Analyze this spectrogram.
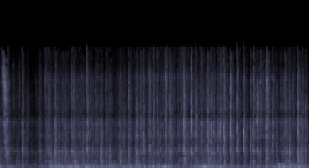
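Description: Domestic pigeons flapping their wings in a flurry of rapid wing beats as they are flushed and one is caught by hand, with pigeons cooing.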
